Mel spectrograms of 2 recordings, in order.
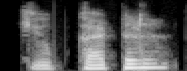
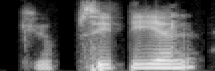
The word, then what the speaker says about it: kubectl: kubernetes and Cube CTL this has different different way people used to call like Cube cattle Cube CTL Cube control so in case you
